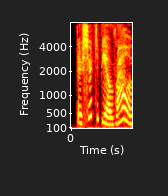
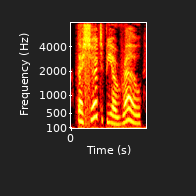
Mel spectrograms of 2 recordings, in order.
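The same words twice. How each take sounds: First: "row" rhyming with "now"; "row" like "cow". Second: "row" rhyming with "go"; "row" like "roe". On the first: Lucy's warning reread, "row" said to rhyme with "cow". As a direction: say "row" with an ow sound, as in quarrel. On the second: Lucy's warning misread, "row" said like "roe". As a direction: say "row" with a long o, as in rowing. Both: Acted. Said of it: "oh wait".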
